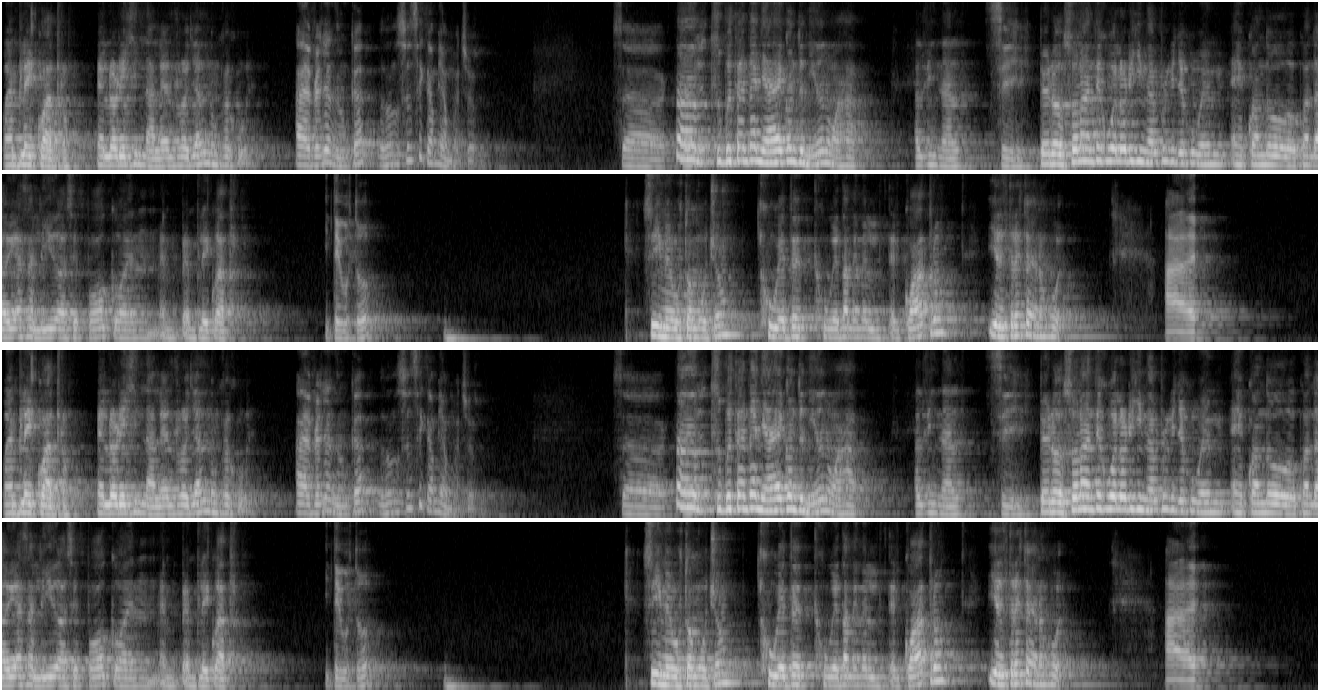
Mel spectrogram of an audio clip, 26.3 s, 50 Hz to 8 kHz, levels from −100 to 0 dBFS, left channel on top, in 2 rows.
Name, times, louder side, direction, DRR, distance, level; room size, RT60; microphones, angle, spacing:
voice 1, 0.0-2.5 6.7-8.6 9.1-9.6 10.4-15.5 17.6-17.7 19.6-22.6 23.0-23.8, right 1 dB, 5° right, 2 dB, 0.4 m, -26 dB
voice 2, 2.9-4.7 6.1-7.0 9.9-10.3 16.5-16.9 24.8-25.1, left 1 dB, 15° left, 10 dB, 0.7 m, -34 dB
18.0 x 12.0 x 3.8 m, 1.1 s
head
